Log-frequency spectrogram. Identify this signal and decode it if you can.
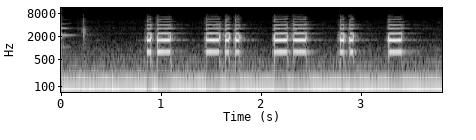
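Morse code, heard as a keyed tone, about 25 wpm, spaced as for 16 wpm, 1600 Hz. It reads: ADMIT
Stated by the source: On-air Morse code practice broadcast by a southern Montana amateur radio association; all code, no read back.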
